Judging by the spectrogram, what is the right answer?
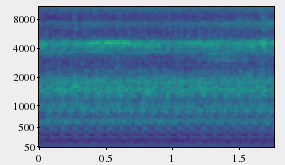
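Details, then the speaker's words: Bobcat 334 excavator diesel started after an oil change with a new filter and about 8 quarts of oil, watching oil pressure come up: steady, smooth, unchanging idle rumble with no knocks or rattles, sounds good; normal idle. "Make sure the oil pressure is coming up. Sounds good."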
